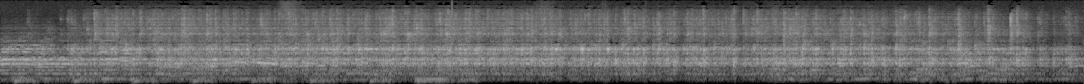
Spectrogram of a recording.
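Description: The last notes of a song fade out in the first second or so and are followed by steady audience applause, heard through a TV speaker.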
